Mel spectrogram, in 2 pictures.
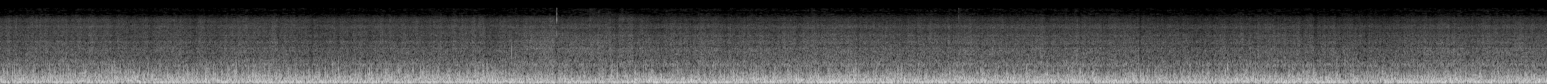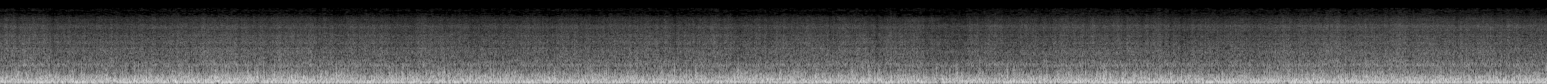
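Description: Car air conditioning running, the dash vent blowing a steady rush of air with a low hum underneath. The system is cooling: the vent air falls from the mid-40s to the mid-30s °F.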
